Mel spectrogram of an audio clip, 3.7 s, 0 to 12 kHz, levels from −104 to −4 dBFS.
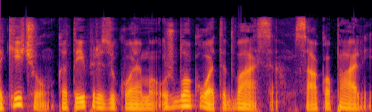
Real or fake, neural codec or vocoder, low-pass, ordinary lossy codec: real; none; 7.2 kHz; AAC, 48 kbps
